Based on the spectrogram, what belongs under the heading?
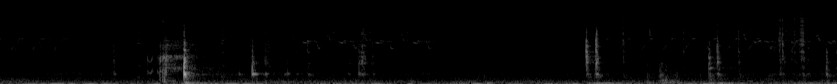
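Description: Faint bird trills and chirps, with a few sharp clicks from a wrench at the lower control arm bolt, the loudest about two seconds in.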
